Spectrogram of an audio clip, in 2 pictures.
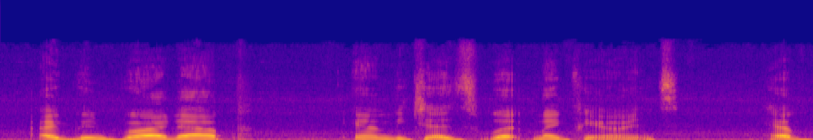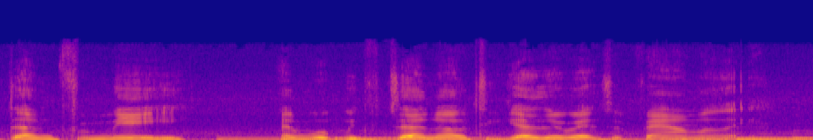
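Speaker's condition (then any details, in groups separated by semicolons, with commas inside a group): Spinal muscular atrophy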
